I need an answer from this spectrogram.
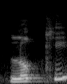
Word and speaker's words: লক্ষ্মী: যুক্ত বর্ণের সাথে হচ্ছে আছে কোন উচ্চারণ। তবে ব্যতিক্রম একটা আছে। ব্যতিক্রমটা হচ্ছে লক্ষী। ব্যতিক্রমটা হচ্ছে লক্ষ্মী।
